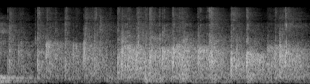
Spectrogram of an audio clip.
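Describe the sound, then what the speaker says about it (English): Church congregation applauding together after a call from the pulpit, a dense wash of many hands clapping that swells after the first second and stays steady, with faint voices underneath. "A round of applause for Jesus"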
